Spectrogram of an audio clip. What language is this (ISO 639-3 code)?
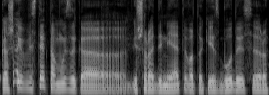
lit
